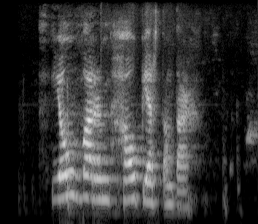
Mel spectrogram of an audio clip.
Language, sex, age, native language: Icelandic, female, 18-19, Icelandic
